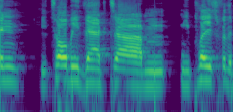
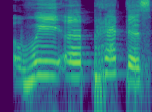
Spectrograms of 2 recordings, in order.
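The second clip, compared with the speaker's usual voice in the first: thick, heavy, put-on German accent; 4 semitones higher than usual. Retelling what a man said when he walked up to the speaker, thick german accent. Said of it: "with a thick German accent".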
